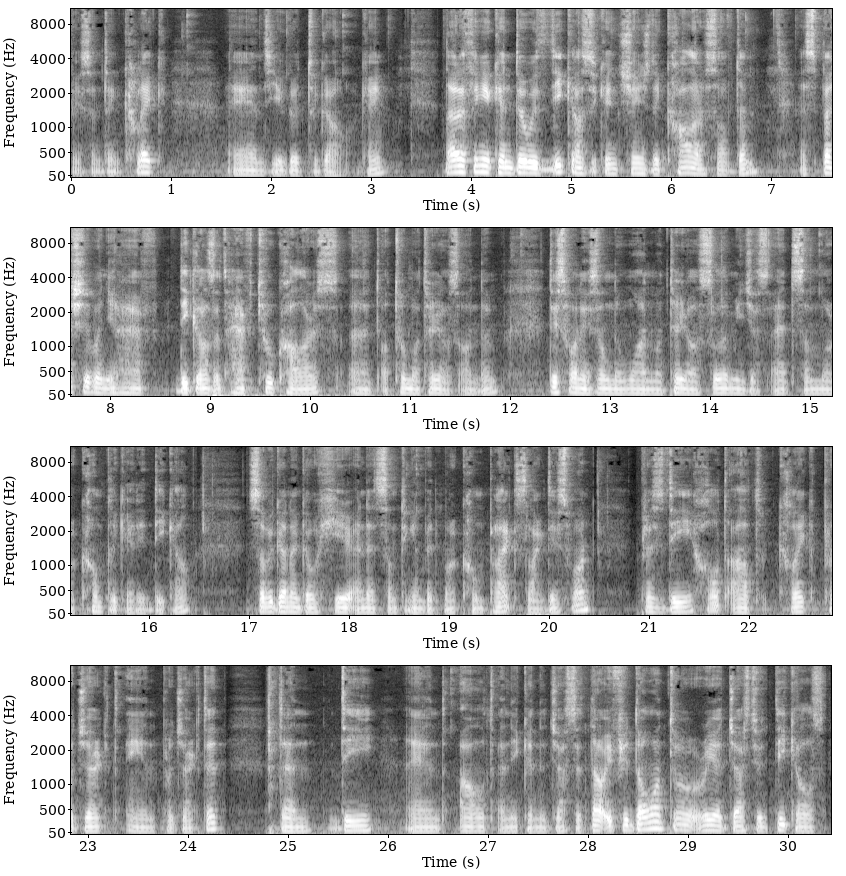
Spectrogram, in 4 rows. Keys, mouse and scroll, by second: 0.9 alt+click, 1.4 alt+middle click, 1.7 alt+middle drag, 2.4 alt+click, 3.0 middle drag, 3.5 shift+middle click, 4.0-4.4 shift+middle drag, 5.1 shift+middle click, 6.1 shift+middle click, 6.4 shift+middle click, 7.0-7.4 shift+middle drag, 7.7 shift+middle click, 9.7-10.4 middle drag, 11.8 shift+click, 13.8 x, 14.1 click, 14.8 click, 16.3 d, 17.5 click, 18.3 click, 18.9 d, 20.3 d, 21.6 alt+click, 22.9 alt+click, 24.6 d, 26.3 alt+click, 27.6 alt+click, 28.6 alt+right click, 29.2 x, 29.4 click, 30.1-30.4 shift+middle drag.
